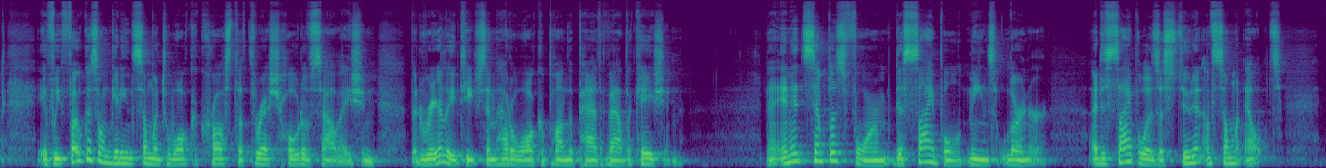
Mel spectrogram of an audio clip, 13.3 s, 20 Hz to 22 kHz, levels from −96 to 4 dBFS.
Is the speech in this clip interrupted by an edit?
no; 0 cuts

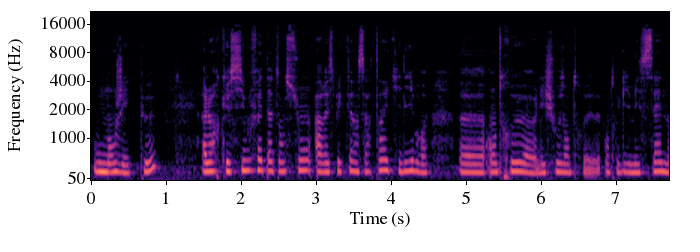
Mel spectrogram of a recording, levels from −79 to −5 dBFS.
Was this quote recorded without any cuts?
no; 1 cut; at 1.4 s

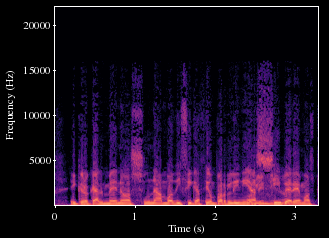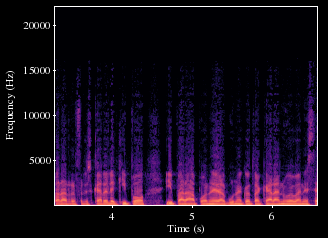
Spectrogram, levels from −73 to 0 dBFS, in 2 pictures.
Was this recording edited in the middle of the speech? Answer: no; 0 cuts

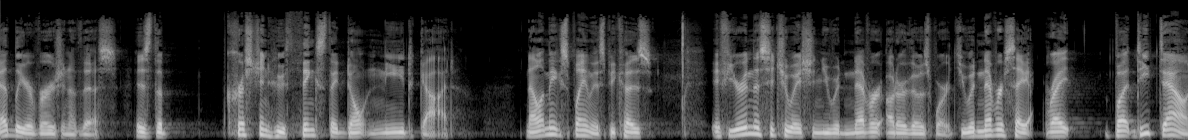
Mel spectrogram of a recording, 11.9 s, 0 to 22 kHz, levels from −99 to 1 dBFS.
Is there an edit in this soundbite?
yes; 2 cuts; at 1.3 s, 10.3 s

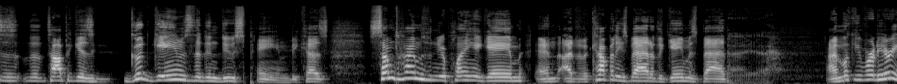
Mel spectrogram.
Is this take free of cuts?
no; 2 cuts; at 5.3 s, 7.3 s

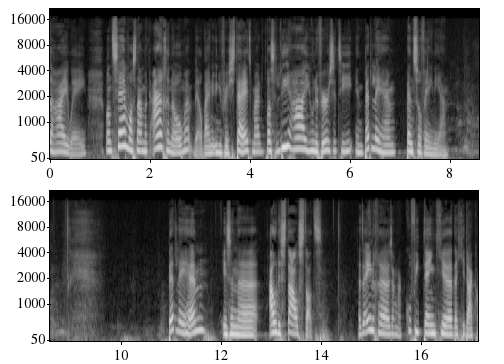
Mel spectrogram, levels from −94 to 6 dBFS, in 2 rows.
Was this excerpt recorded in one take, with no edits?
yes; 0 cuts

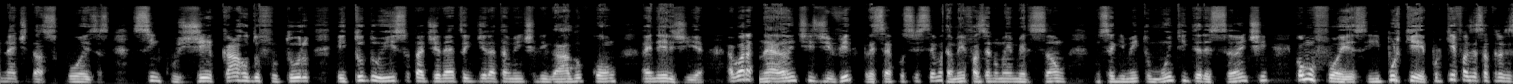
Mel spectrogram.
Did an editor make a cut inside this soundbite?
yes; 2 cuts; at 7.6 s, 9.4 s

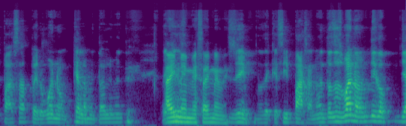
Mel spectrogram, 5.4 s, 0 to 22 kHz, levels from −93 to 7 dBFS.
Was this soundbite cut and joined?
yes; 1 cut; at 1.0 s

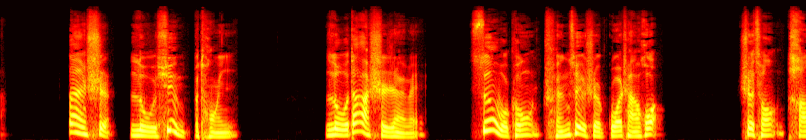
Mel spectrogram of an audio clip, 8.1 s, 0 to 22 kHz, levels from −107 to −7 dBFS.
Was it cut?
no; 0 cuts

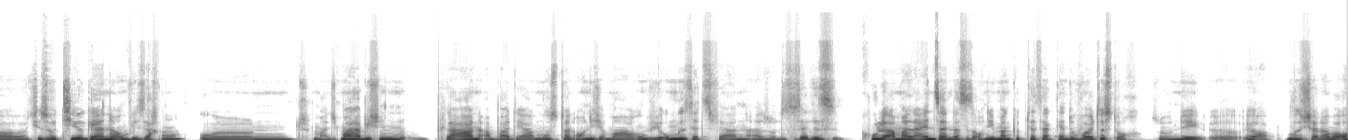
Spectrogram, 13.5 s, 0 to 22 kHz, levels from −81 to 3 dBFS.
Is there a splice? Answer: yes; 1 cut; at 1.9 s

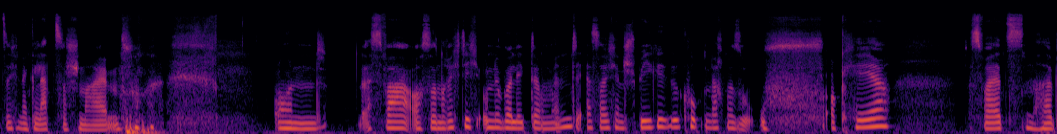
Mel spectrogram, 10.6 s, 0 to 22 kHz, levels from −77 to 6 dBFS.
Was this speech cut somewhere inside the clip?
no; 0 cuts

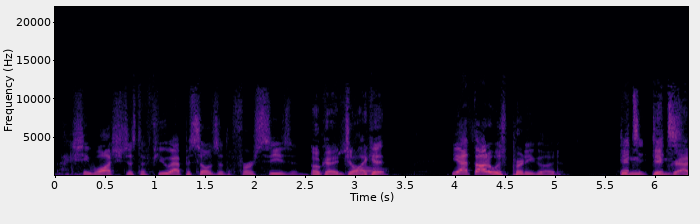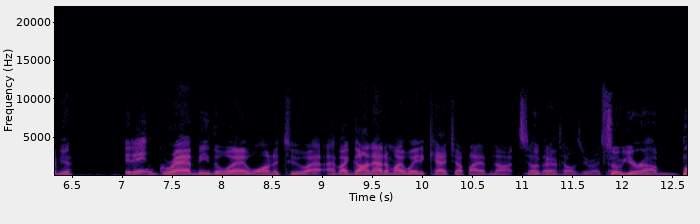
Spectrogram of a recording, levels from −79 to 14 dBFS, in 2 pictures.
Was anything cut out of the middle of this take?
no; 0 cuts

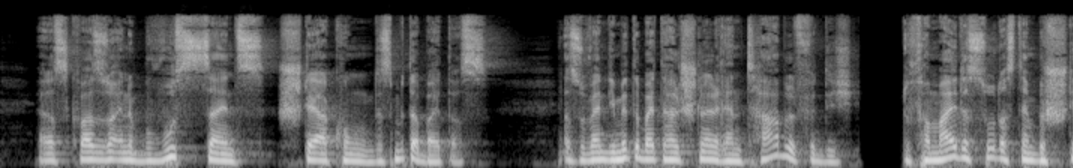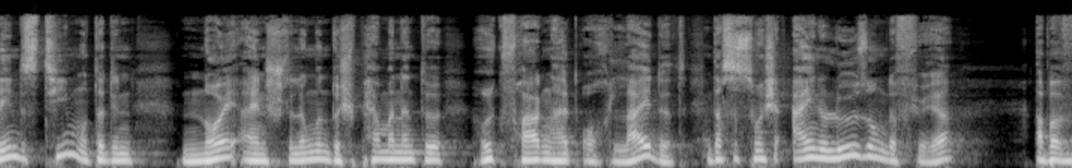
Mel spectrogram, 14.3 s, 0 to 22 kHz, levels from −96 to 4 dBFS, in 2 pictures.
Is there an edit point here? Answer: yes; 2 cuts; at 3.7 s, 11.8 s

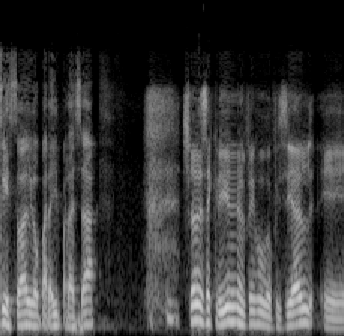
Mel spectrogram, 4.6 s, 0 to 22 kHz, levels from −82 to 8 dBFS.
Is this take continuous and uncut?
yes; 0 cuts

